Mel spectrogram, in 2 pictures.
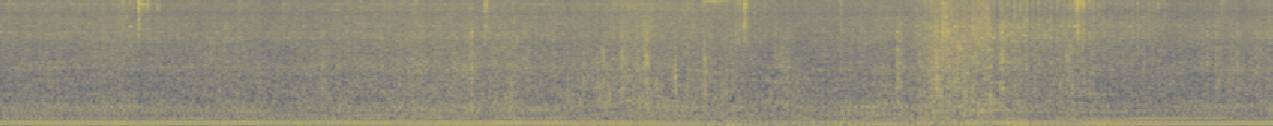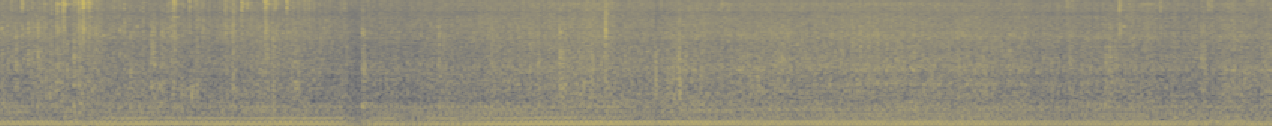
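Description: Tyres rumble and crunch over a bumpy dirt road.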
